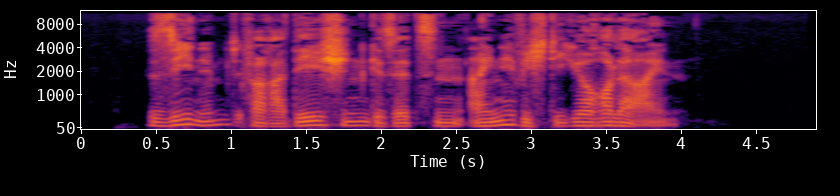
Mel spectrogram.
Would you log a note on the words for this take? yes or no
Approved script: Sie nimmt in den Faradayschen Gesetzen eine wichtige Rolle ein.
yes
